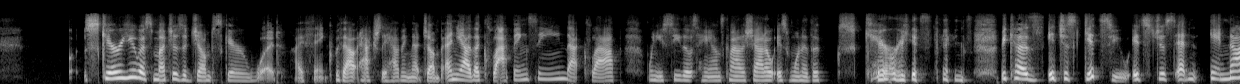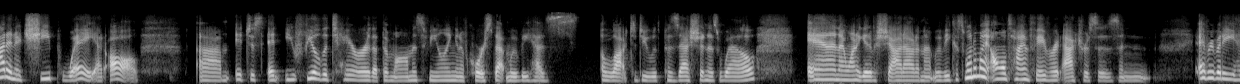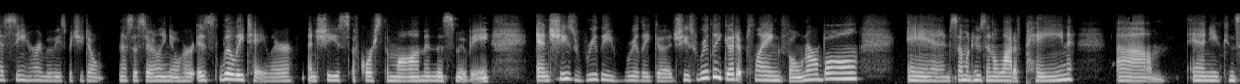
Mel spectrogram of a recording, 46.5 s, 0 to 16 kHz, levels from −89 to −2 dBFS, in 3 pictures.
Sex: female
